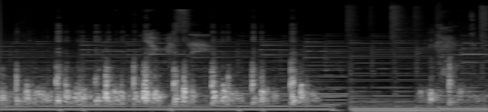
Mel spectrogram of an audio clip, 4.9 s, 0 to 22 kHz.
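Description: Rapid, regular whooshing Doppler beats at about 150 a minute, a normal fetal heart rate, over background music.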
